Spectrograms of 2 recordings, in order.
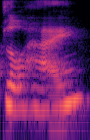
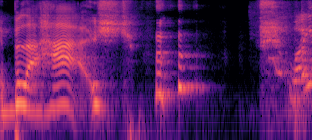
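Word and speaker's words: Blåhaj: woman oh I guess I did say it blue high my beloved I love blo high so cute or as as apparently Americans say blah why the would you pronounce BL as blah that doesn't even sound Swedish you heard the queen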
